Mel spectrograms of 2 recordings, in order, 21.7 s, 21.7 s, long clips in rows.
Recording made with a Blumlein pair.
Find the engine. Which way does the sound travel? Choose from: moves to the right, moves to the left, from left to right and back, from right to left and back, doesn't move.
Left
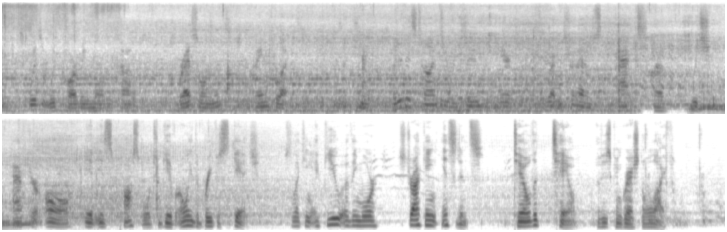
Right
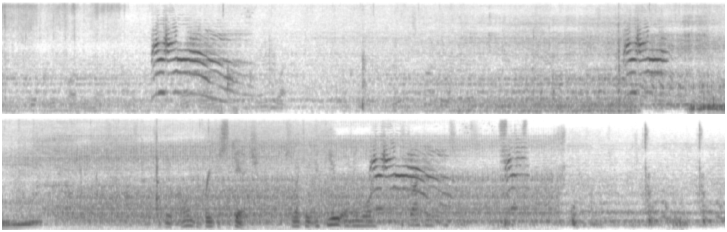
moves to the right.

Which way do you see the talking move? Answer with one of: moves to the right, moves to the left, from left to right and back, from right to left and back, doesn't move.
from left to right and back.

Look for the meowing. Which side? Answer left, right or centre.
right.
